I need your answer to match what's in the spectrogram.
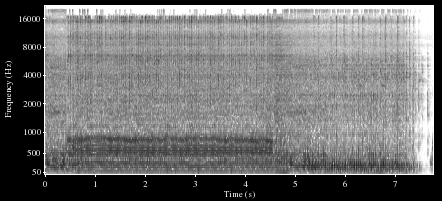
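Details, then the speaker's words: Side-mounted brush cutter with carburettor mixture screw deliberately loosened as an over-rich example, nylon-line setup: steady high buzzing two-stroke holds a flat pitch, then sags and burbles unevenly dropping back; too rich, fuel-hungry and powerless. "Ketika bunyi seperti ini itu mesinnya sangat boros dan tidak bertenaga."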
